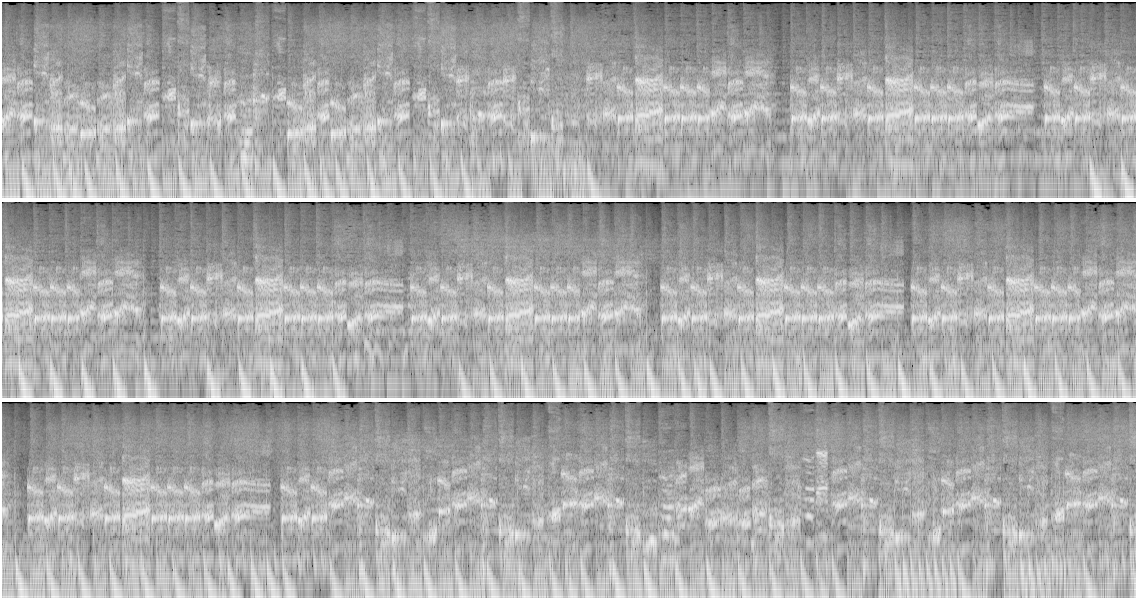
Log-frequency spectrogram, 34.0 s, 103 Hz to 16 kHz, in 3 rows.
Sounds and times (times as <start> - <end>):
Music: 0.0 - 34.0.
